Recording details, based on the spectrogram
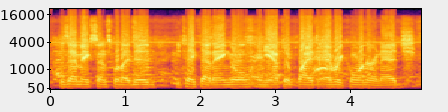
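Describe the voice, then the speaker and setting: A man's voice: mid-range voice, monotone, fast, a loud crowd, rough recording. A man teaching a drawing lesson step by step in a casual way, often checking that his listeners follow. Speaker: art teacher.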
